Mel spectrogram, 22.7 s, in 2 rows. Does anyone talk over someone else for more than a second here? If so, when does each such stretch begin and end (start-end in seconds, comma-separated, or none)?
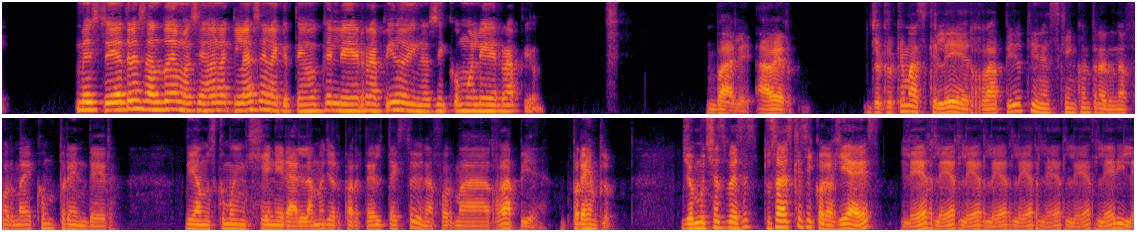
none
